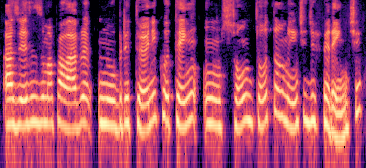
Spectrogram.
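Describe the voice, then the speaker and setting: A woman student talking casually with her teacher, agreeable and quick to laugh. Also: high voice, fairly even intonation, a little mellow, no room sound, clean studio sound. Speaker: student guest. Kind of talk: casual conversation.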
